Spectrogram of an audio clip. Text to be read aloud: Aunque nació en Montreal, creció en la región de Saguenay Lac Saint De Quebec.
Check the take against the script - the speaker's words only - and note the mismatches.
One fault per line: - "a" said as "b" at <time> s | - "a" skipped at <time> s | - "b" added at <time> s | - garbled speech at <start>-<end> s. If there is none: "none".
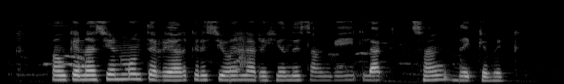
none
